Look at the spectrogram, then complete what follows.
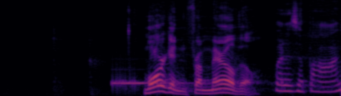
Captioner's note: buzzer sounds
